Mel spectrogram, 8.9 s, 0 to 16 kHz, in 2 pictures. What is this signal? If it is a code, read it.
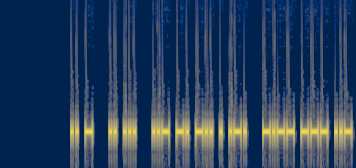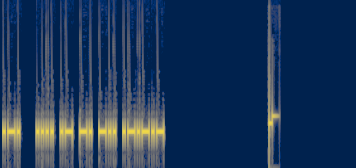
Morse code, heard as a keyed tone, about 40 wpm, 700 Hz. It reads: IT IS UNDER YOUR HAND.
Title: Sentences from Top 1000 Words - Review Part 1 - 40wpm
